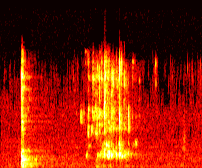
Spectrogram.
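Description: A metal paten clinks once against the rim of a metal chalice, then about half a second later comes a short patter of small taps and drips as the paten is tipped and tapped over the chalice while the vessels are purified after communion.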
